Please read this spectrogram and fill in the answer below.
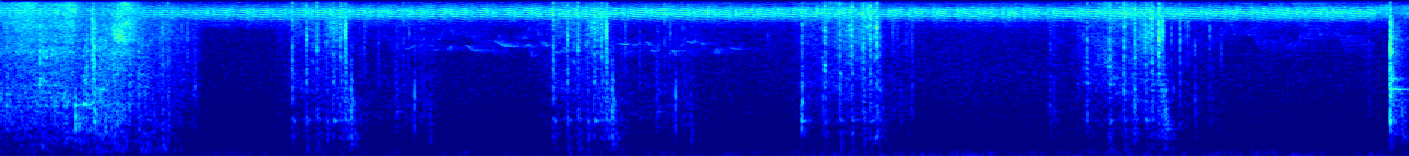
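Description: Insects droning steadily at a high pitch, with five rasping, swishing strokes about every second and a half and a sharp click near the end, from bamboo culms being worked by hand.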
